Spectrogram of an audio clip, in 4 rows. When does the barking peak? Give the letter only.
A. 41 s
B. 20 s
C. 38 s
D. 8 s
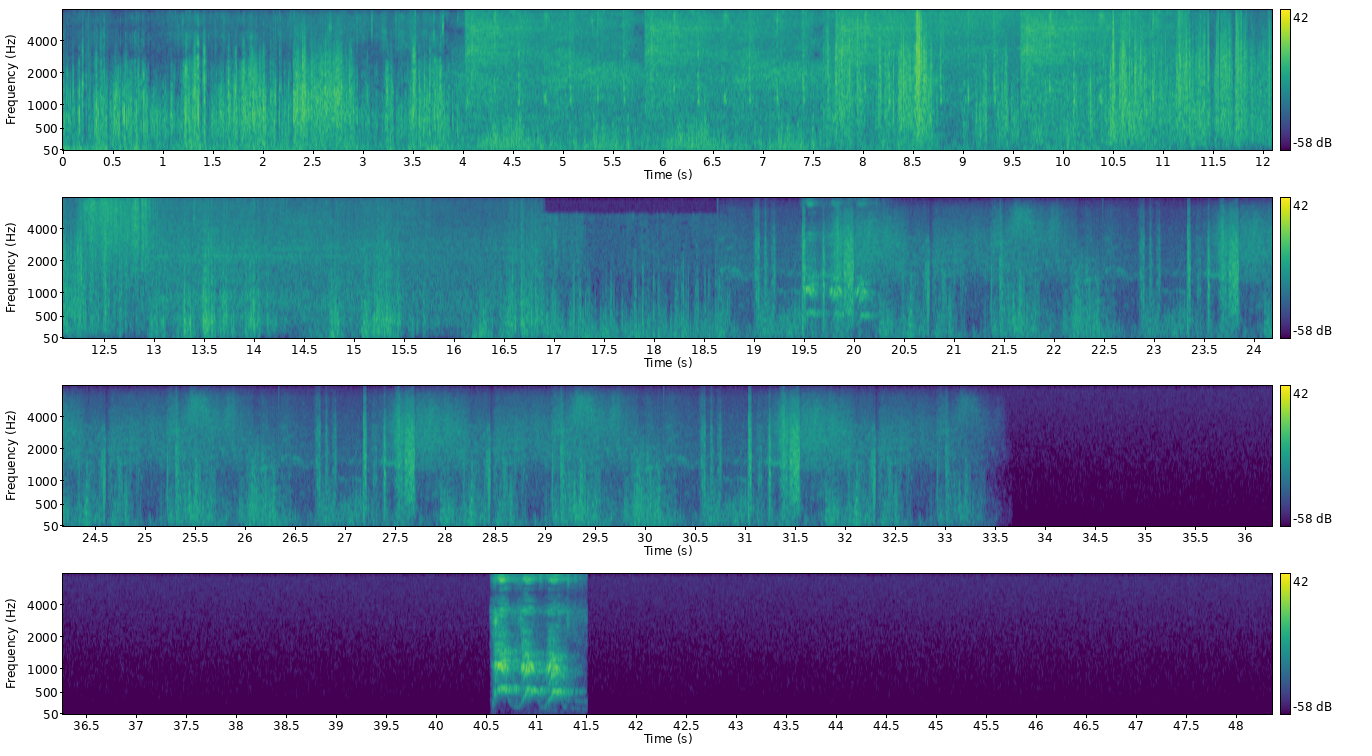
A.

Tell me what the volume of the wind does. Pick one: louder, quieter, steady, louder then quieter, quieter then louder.
quieter.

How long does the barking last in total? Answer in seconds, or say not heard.
2 s.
